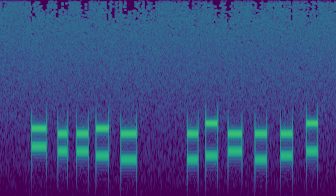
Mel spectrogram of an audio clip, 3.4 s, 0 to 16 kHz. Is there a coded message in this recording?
Yes: DTMF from 0.3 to 3.2 s, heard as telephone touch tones, dialled by hand, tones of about 120 ms. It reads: 07751 167149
